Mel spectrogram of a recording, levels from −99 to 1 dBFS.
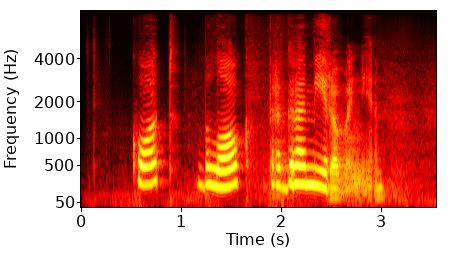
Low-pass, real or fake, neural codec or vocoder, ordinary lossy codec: none; fake; codec, 16 kHz, 0.5 kbps, X-Codec, WavLM features, trained on Multilingual LibriSpeech; none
